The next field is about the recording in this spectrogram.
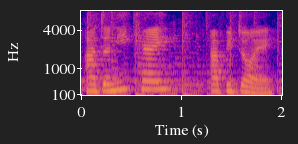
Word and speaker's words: Adenike Abidoye: Hi everyone, today I'm joined by Adenike Abidoye.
